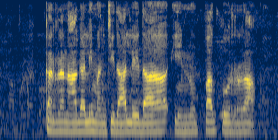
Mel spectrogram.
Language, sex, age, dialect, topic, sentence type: Telugu, female, 18-24, Telangana, agriculture, question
